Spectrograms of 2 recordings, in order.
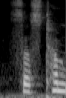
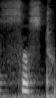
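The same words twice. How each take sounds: First: षष्ठम ending in 'tham'; wrong form. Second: षष्ठ ending on 'shth', no m; correct form. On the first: Teacher showing the mistake, 'am' ending on षष्ठम. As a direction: add a final m to षष्ठम. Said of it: "षष्ठम नहीं होता है". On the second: Teacher correcting students, षष्ठ without the 'am'. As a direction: cut षष्ठ off after th. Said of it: "षष्ठ होता है". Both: Shown as a demonstration.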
